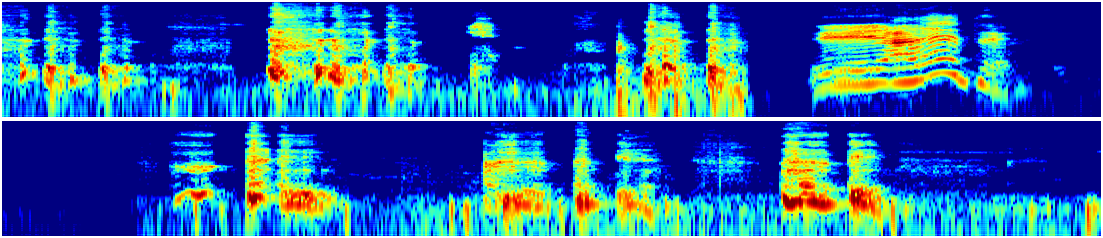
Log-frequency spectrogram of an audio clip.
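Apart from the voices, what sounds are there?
coughing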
